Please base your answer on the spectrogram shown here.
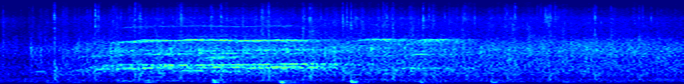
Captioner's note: audience applauding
